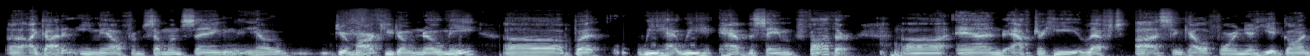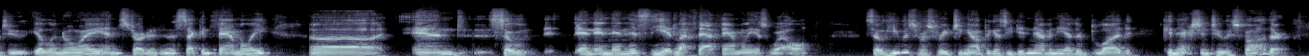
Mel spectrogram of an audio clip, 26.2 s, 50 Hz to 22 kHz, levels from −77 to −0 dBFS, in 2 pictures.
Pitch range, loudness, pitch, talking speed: 100-125 Hz, -20 LUFS, 110 Hz, 170 wpm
